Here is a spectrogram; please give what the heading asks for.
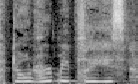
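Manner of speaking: put-on high frightened pleading boy; scared begging. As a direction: beg in a high scared squeak. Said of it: "the scared boy begs".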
